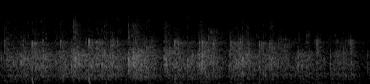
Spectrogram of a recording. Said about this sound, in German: Na, dann gibt's dem Herrn einmal einen Applaus, dass wir dabei sein dürfen.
